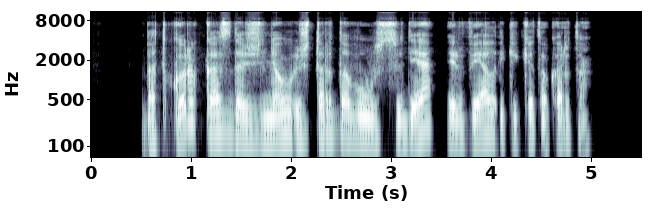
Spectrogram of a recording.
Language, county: Lithuanian, Klaipėda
